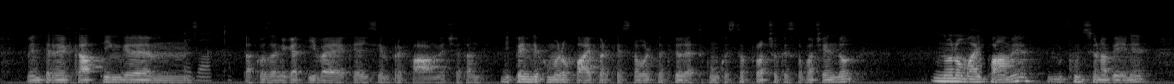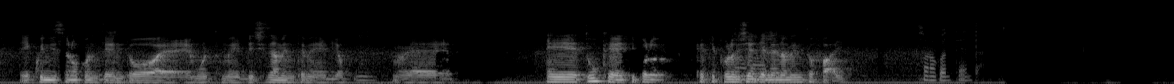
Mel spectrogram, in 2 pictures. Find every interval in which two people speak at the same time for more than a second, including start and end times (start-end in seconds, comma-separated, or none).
none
